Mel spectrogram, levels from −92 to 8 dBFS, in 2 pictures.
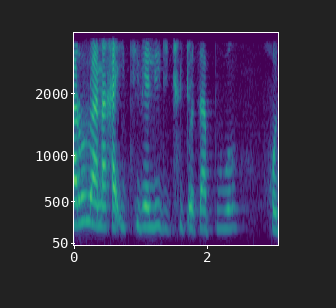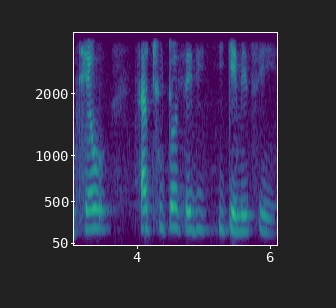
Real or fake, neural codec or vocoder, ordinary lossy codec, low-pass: real; none; AAC, 24 kbps; 3.6 kHz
